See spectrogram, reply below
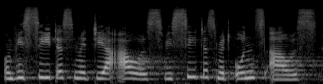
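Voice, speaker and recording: A woman preaching a sermon slowly and deliberately, asking the congregation questions. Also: high voice, a bit bright. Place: church hall. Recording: reverberant church hall.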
